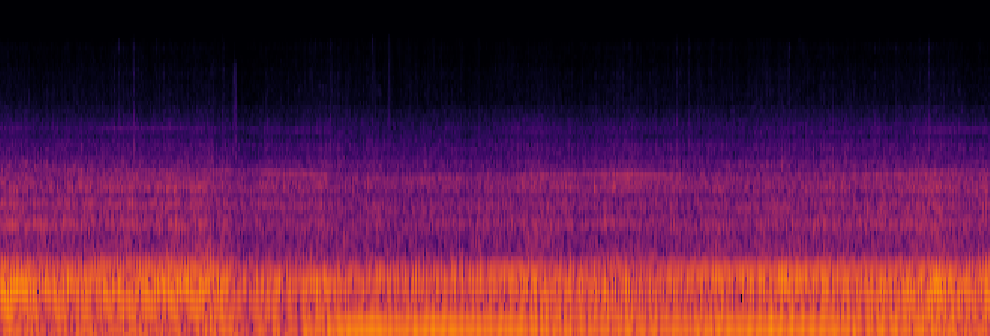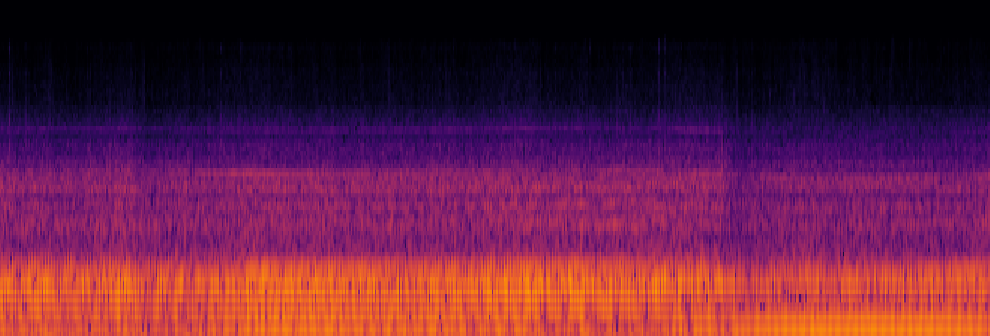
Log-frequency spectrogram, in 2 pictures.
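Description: Mini car engine running under way, a steady low drone whose pitch shifts and briefly dips about three seconds in, around the middle and again near the end.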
